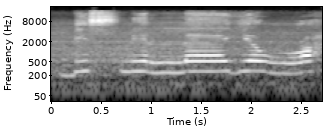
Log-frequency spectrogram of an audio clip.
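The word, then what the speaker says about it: بسم الله الرحمن الرحيم: Nah, ro-nya adalah ro tebal atau tafkhim. Maka dibacanya Bismillahirrahmanirrahim, bukan Bismillahirrahmanirrahim. Baik, diulangi. Bismillahirrahmanirrahim.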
